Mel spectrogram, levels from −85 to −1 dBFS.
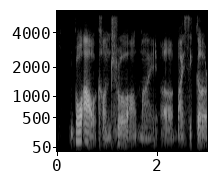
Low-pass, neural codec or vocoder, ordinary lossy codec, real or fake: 5.4 kHz; vocoder, 22.05 kHz, 80 mel bands, HiFi-GAN; none; fake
